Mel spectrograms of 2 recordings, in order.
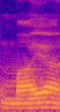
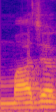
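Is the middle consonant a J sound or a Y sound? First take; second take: Y sound; J sound. First: The middle consonant is a Y sound. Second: The middle consonant is a J sound. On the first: The speaker calls it right. "మాయా అని పలకాల, German pronunciation" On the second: The speaker calls it wrong. "మాజా కాదు"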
